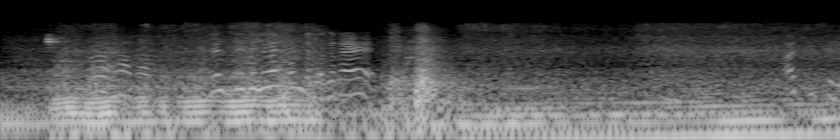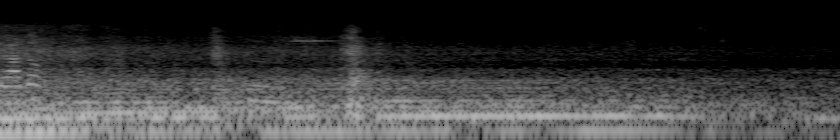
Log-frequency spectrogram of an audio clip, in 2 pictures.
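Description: A steady, low engine-like drone runs throughout and fades near the end. Over it, a voice makes wavy, babbling sounds in the first few seconds and again briefly around six seconds.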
